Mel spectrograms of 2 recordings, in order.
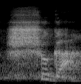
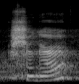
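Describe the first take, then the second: First: "sugar" ending in a plain "uh" with no R; R dropped. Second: "Sugar" with a clear R at the end. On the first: Showing the Kriol way, "sugar" without its R. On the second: Contrasting pronunciations for viewers, "Sugar" with its R. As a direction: say "Sugar" the standard way, R sounded. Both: Shown as a demonstration. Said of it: "We never say E R".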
